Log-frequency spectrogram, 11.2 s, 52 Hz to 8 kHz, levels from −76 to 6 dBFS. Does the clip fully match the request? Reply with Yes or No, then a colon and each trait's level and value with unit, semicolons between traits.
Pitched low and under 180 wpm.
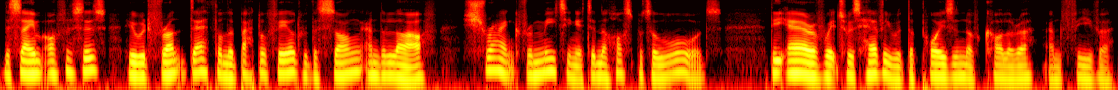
No: low, 120 Hz; average, 200 wpm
